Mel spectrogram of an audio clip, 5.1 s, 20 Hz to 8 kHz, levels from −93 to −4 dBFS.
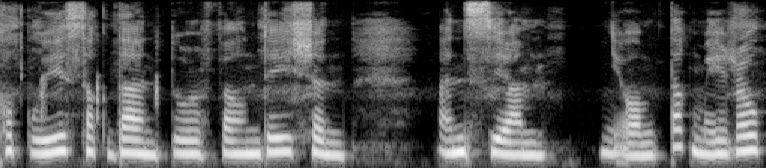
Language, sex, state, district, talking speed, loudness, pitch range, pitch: Mizo, female, Mizoram, Aizawl, 140 wpm, -16 LUFS, 190-215 Hz, 200 Hz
